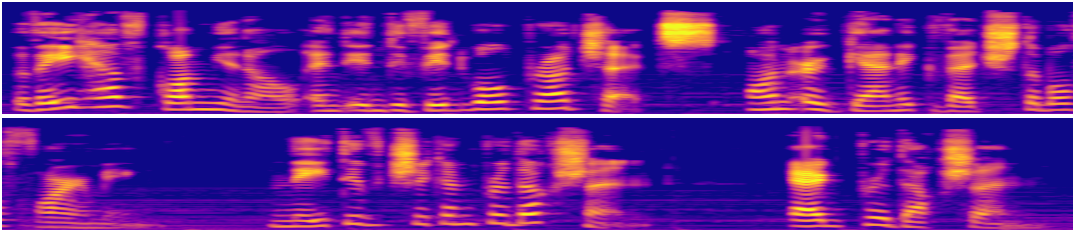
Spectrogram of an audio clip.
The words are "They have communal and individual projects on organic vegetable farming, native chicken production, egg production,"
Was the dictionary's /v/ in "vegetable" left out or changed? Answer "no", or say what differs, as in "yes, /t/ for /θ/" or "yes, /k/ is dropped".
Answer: no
